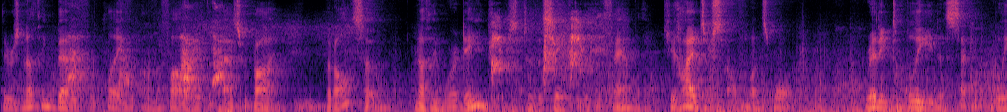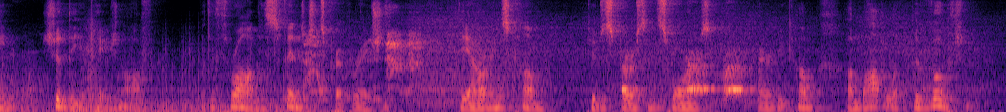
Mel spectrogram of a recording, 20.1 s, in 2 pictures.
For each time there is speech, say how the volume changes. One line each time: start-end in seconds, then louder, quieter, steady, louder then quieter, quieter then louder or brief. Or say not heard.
0.0-20.0 steady.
